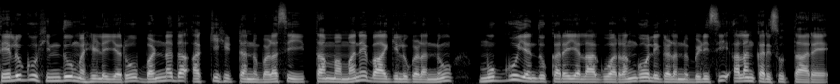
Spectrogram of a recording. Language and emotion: Kannada, neutral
